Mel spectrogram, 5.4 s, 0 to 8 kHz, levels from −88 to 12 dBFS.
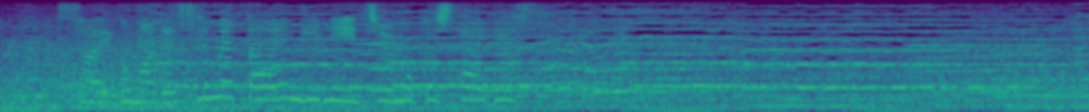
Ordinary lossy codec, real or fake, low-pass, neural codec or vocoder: none; real; 7.2 kHz; none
